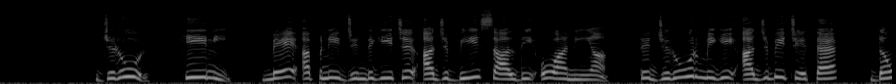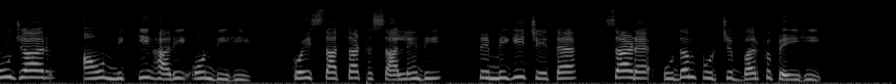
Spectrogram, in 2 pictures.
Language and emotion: Dogri, neutral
